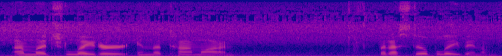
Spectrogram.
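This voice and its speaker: Speaking at a moderate pace, a woman talks with a Southern US accent. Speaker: homesteading and faith vlogger. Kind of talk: casual monologue on faith and folklore.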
